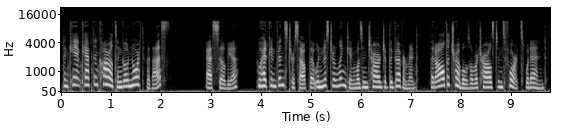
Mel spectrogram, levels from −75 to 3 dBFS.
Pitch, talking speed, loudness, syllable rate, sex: 255 Hz, 200 wpm, -17 LUFS, 5.8 syllables/s, female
